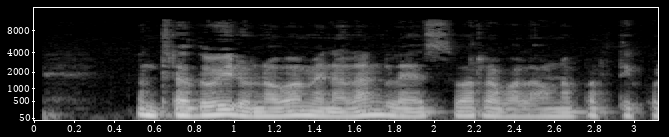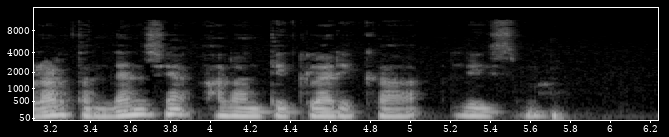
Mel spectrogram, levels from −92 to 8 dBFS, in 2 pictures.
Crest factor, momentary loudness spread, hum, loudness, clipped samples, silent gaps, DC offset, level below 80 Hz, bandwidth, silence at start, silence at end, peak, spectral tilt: 18 dB; 13 LU; none; -23 LUFS; under 0.1%; none; under 0.1%; -36 dBFS; 10.5 kHz; 0.05 s; 0.5 s; -4 dBFS; -8.5 dB/octave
